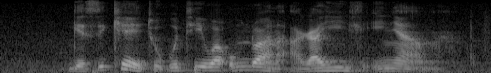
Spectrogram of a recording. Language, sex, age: South Ndebele, male, 19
